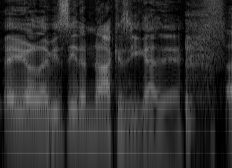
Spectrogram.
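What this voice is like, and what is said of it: Put-on Brooklyn Italian-American accent. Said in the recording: “like a paisan at the end? ... I went from Miami to Brooklyn like that. ... I'm not good at accents.”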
